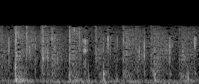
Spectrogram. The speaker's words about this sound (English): Yes, a man running up the road, past the two fellas trudging home.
